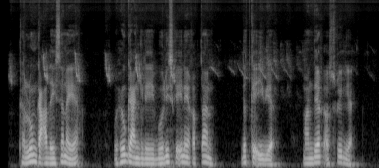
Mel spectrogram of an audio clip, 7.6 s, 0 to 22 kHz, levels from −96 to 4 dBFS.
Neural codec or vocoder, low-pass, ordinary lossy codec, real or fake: none; none; none; real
